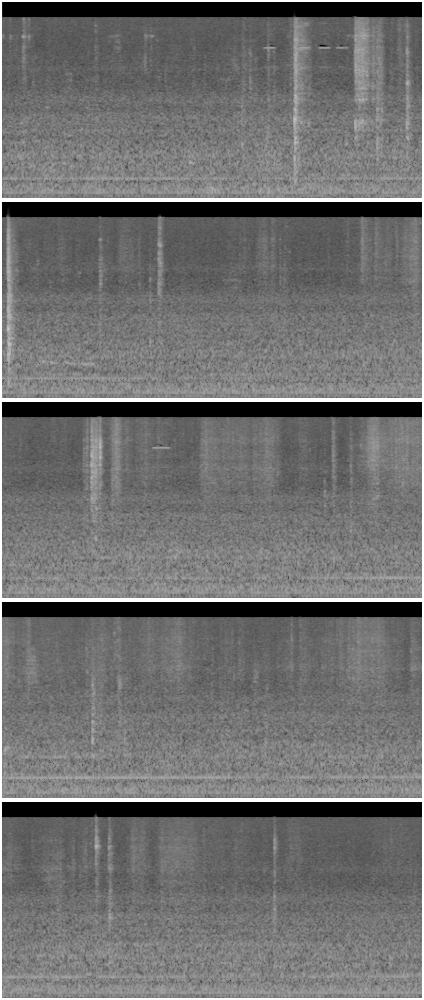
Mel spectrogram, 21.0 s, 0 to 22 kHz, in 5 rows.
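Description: Running noise heard inside the cabin of a JR West 500 Series Shinkansen: a steady rumble with a steady whine that rises slightly in pitch over the second half, and a few sharp clicks around three to four seconds in.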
